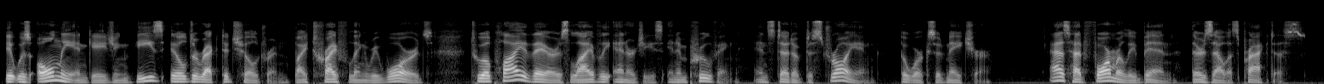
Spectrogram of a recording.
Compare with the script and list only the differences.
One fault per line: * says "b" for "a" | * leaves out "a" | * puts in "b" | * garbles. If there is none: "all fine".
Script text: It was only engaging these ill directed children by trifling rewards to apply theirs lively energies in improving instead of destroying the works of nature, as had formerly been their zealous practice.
all fine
